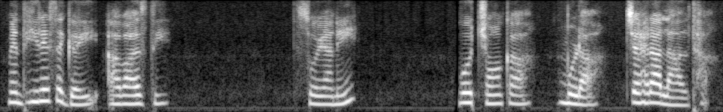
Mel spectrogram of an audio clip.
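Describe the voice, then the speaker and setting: A woman narrating a first-person romantic story in a soft, intimate, teasing manner. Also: fairly high pitch, brisk, no room sound.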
